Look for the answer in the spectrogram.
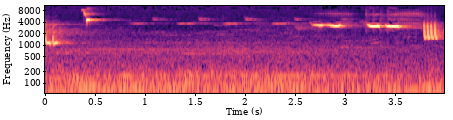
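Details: Nightingale singing in a quiet natural setting: a sharp high note, a long pause, then clear whistled phrases in short bursts and a final buzzy note.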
